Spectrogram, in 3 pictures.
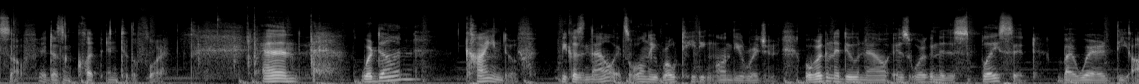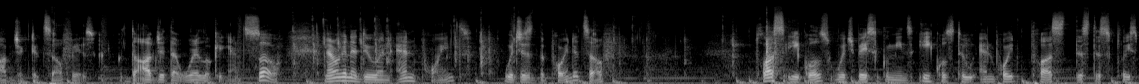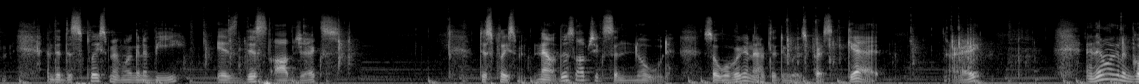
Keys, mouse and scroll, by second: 2.5 Return, 3.1 Return, 14.3-16.5 typing, 16.2 Return, 17.7 shift+-, 18.6 =, 19.0 space, 24.2 click, 25.1 ctrl+c, 25.3 click, 26.2 ctrl+v, 30.4-32.9 typing, 34.0 -.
